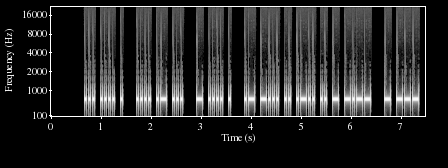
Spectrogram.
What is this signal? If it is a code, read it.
Morse code, heard as a keyed tone, about 30 wpm, 700 Hz. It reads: SHE HAS THE ABILITY TO
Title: Sentences from Top 1000 Words - Review Part 3 - 30wpm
